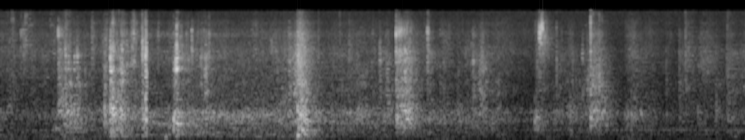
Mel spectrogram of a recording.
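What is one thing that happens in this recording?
Footsteps thud across a floor.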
